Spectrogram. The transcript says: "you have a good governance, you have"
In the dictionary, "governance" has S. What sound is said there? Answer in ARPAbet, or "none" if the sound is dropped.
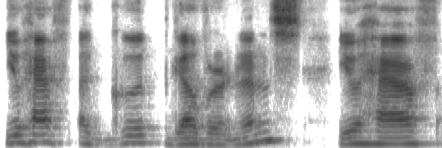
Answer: S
